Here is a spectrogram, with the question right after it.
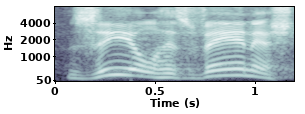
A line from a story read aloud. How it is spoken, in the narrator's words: exclaims the idle talker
